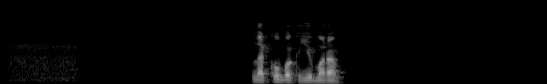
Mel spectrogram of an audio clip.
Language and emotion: Russian, neutral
